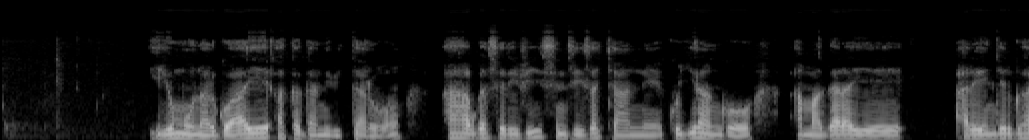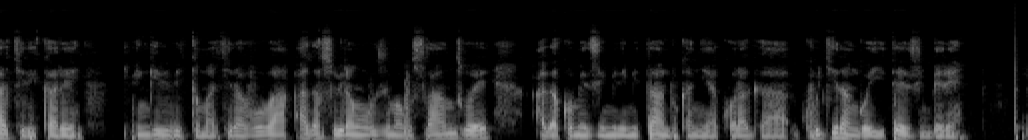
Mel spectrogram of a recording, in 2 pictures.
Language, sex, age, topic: Kinyarwanda, male, 18-24, health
